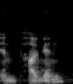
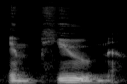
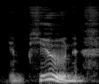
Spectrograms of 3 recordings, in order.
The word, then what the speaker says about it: impugn: just kidding it's actually you don't pronounce it in pagan you pronounce it impune impune even though it looks like m pagan but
